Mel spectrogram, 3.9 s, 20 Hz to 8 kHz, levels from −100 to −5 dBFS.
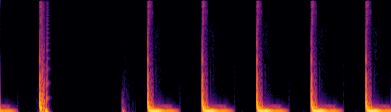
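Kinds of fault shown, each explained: Short concealed packet loss: two gaps of about 40 ms, at 0.32 and 0.41 s, were bridged by extending the preceding sound, leaving brief smears.
Long network dropout: from 0.47 to 1.24 s a fading continuation gives way to about 0.7 s of silence, likely because packets never arrived.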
